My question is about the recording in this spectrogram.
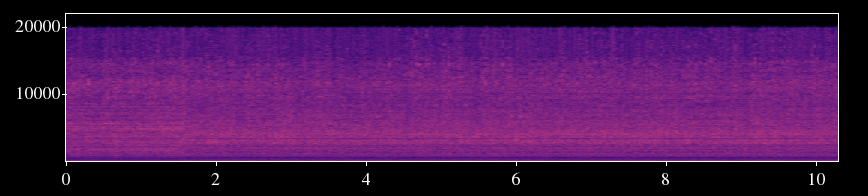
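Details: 6,000 watt Troy-Bilt generator after repair, 15-minute run with a 3000 watt load and 240 volts at the 240 outlet: constant drone at even speed throughout, no surging or misses; normal running under load.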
